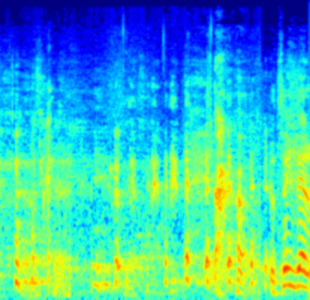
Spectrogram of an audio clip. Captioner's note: woman laughs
